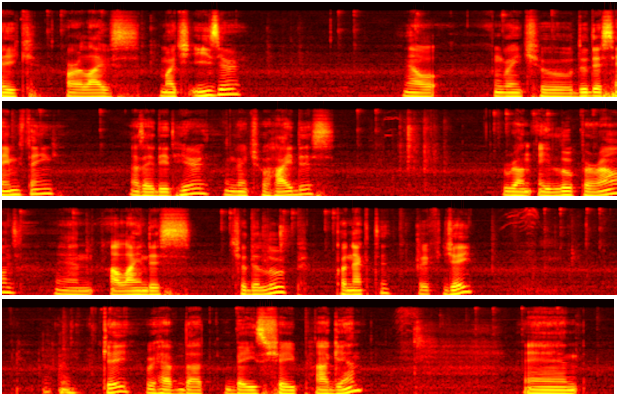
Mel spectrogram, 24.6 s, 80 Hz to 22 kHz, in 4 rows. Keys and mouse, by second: 0.0 middle drag, 0.5 shift+middle drag, 1.0 click, 1.5 1, 1.9 click, 2.2 shift+z, 2.8 shift+z, 3.4 click, 4.3 click, 5.3 click, 5.8 Tab, 6.6-7.2 drag, 9.4 Tab, 9.7 drag, 10.1 a, 10.3 a, 10.5 ctrl+r, 12.0 click, 12.3 shift+z, 13.2 shift+z, 13.7 g, 14.8 a, 15.0 a, 16.5 j, 17.8 click, 18.2 shift+middle drag, 19.0 a, 19.1 a, 19.4 drag, 20.8-21.2 drag, 23.2 shift+middle drag, 23.7 middle click.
